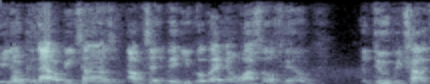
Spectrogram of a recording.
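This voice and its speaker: Here a man speaks with a high pitch. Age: 40s. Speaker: football coach. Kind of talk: casual chat.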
